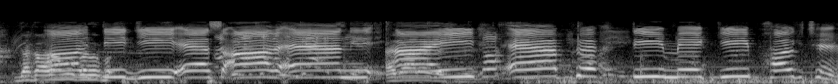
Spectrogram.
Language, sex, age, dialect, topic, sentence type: Maithili, male, 18-24, Bajjika, banking, question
